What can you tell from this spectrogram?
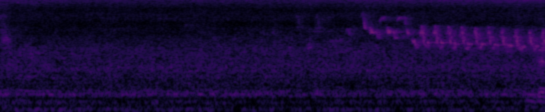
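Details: Massive honey bee swarm from a wild hive that lived three years in the woods, caught in a swarm trap and moved into frames: a steady, low, dense hum throughout, with high chirping birdsong toward the end.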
